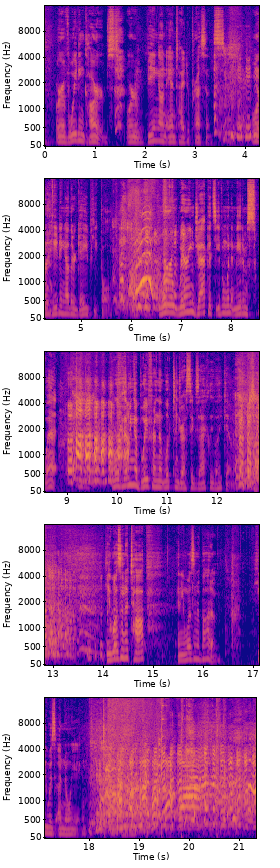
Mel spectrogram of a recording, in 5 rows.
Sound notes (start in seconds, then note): 12.4 all laugh; 18.0 all laugh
